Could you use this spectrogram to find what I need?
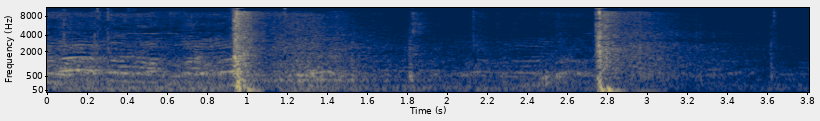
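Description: A tear gas launcher fires.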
